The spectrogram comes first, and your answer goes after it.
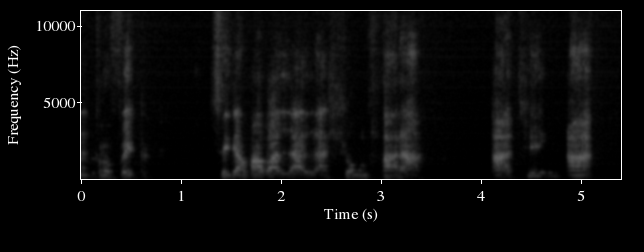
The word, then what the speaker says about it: lashon hara: Se llamaba la lashon hara. H-A-J-A. Lashon hara. De nuevo, H-A-J-R-A. Lashon hara. ¿Cómo se pronuncia?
